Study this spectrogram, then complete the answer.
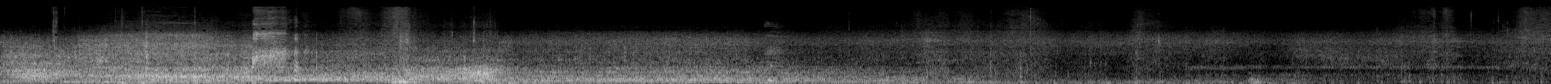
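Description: Hail drums hard on a car's roof and windows, heard from inside the car, then eases off.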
